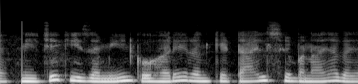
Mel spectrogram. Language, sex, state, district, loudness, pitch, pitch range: Hindi, male, Jharkhand, Ranchi, -13 LUFS, 145 Hz, 140-165 Hz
